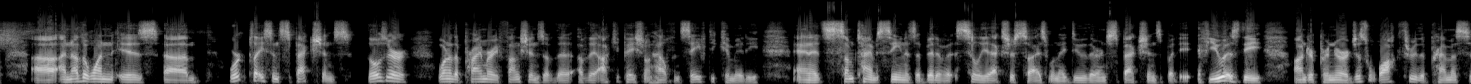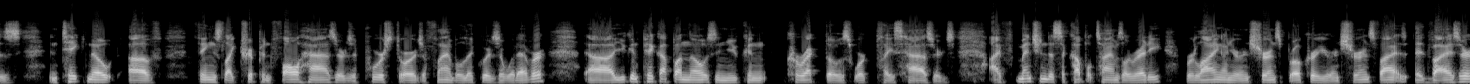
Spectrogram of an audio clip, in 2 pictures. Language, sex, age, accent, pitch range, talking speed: English, male, 40-59, American, 95-110 Hz, 200 wpm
